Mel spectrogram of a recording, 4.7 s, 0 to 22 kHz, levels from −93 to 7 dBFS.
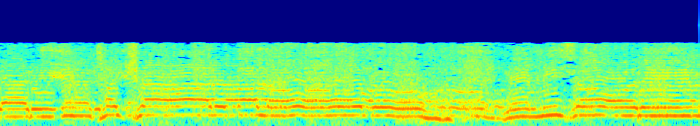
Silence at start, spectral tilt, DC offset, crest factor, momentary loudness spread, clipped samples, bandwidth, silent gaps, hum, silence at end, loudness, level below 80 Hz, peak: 0 s; -4.5 dB/octave; 0.2%; 10 dB; 2 LU; under 0.1%; 6.6 kHz; none; none; 0 s; -16 LUFS; -48 dBFS; -6 dBFS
